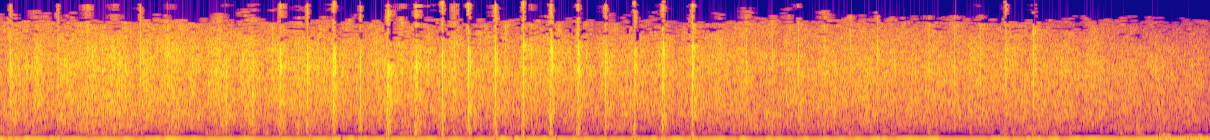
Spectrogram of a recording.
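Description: A church audience applauds warmly for about twelve seconds, honouring the choir for a CD they made together. A dense wash of clapping with sharper rhythmic claps standing out in unison, gradually thinning toward the end.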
